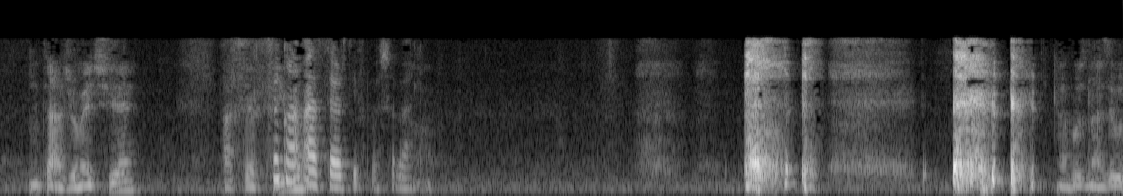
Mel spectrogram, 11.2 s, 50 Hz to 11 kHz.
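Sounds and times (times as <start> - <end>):
speech: 0.4 - 1.5, 2.2 - 4.4
harsh hacking coughs: 7.4 - 8.3, 9.5 - 10.4.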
